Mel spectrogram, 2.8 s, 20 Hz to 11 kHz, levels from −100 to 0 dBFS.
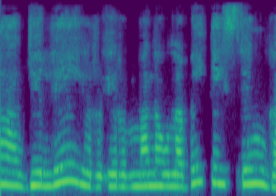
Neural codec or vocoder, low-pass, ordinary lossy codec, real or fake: none; 9.9 kHz; AAC, 32 kbps; real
